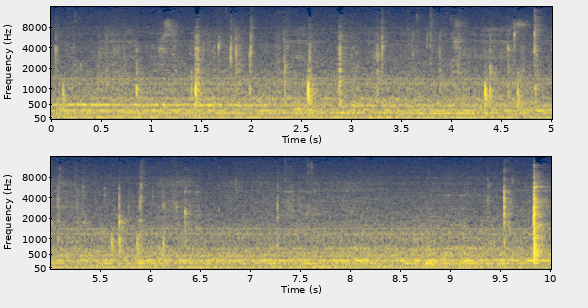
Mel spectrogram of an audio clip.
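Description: A spoon stirring a thick creamy sauce in a glass jug, clinking and scraping against the glass in many light, irregular taps, with one louder clink near the end.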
